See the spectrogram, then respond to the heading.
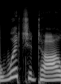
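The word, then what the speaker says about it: Ouachita: W, and then the Wichita, which is spelled Ouchita. They're both pronounced the same, but the Wichita mountain range, one starts with an O, is where we were this last weekend.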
